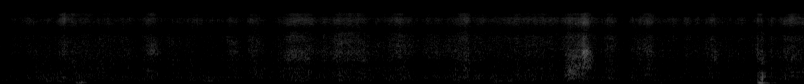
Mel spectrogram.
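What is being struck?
Nothing is struck.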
